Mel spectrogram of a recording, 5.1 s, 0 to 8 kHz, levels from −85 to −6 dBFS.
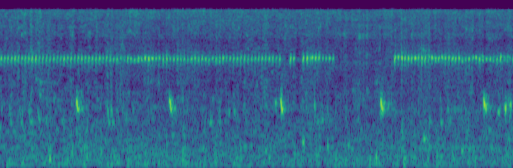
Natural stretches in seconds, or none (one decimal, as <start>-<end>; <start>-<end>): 0.0-1.1; 2.3-3.1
